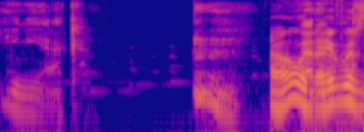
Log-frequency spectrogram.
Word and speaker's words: ENIAC: I do know it's pronounced ENIAC.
